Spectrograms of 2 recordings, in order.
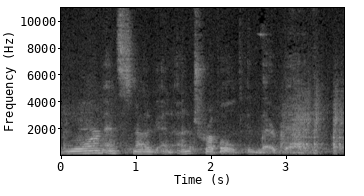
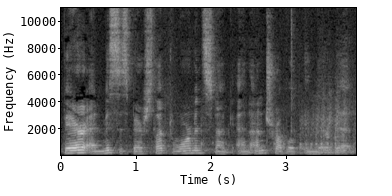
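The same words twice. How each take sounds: First: Softer, slow and tender; reading to kids, softly repeating the cozy line; cozy hush. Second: Said in the usual way. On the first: A narrator's reading. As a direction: lull it like a bedtime line.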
